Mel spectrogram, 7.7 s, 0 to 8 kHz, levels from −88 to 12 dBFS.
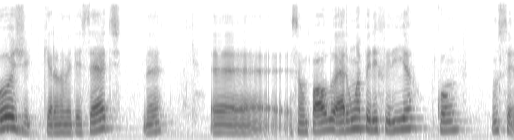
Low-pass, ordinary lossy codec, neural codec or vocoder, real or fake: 7.2 kHz; MP3, 64 kbps; none; real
